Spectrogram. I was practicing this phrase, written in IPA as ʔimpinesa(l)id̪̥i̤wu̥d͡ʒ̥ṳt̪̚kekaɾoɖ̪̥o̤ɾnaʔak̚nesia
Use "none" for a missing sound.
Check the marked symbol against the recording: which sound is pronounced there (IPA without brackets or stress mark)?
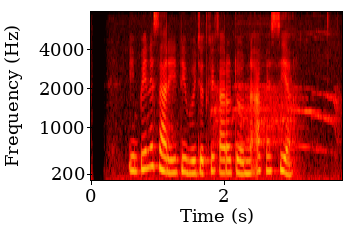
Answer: ɾ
